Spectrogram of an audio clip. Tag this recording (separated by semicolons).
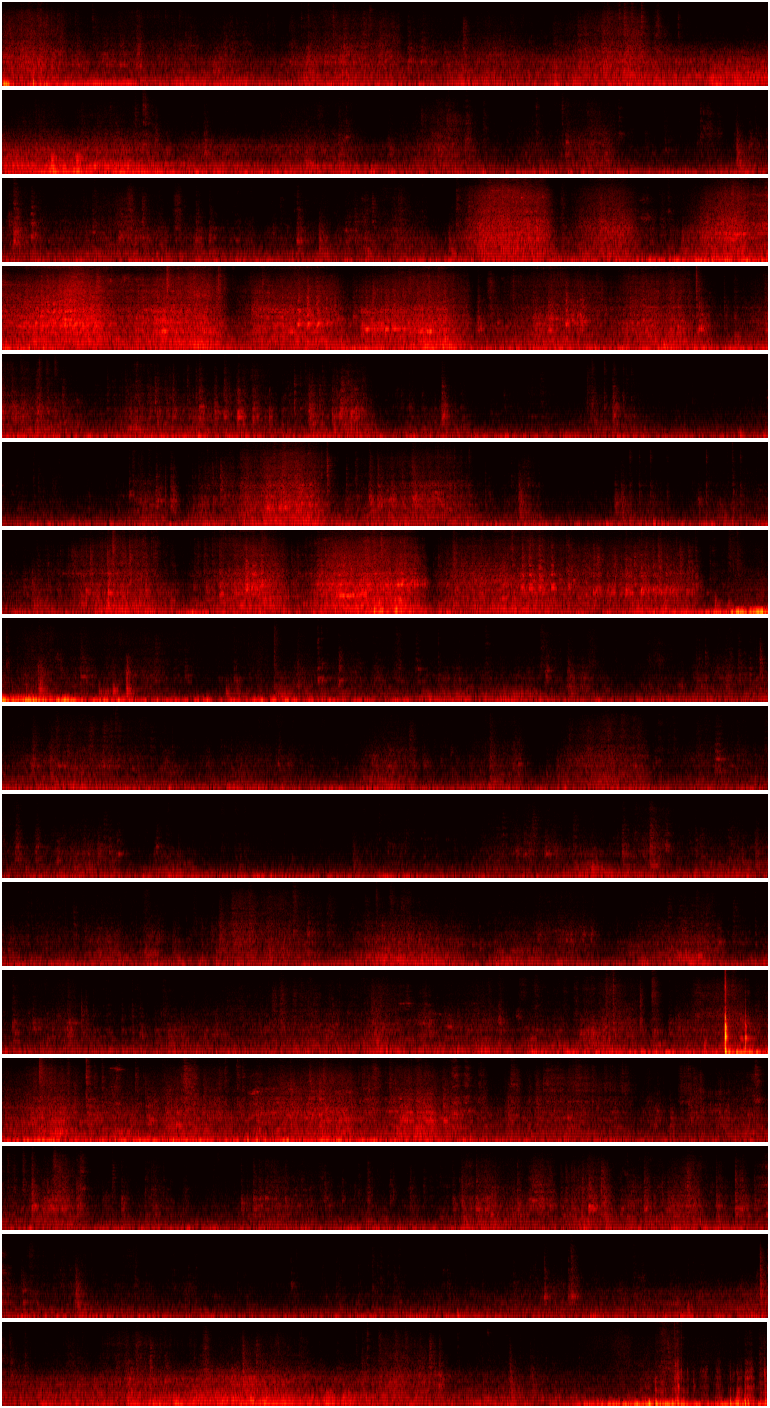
roof; trees; aluminum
